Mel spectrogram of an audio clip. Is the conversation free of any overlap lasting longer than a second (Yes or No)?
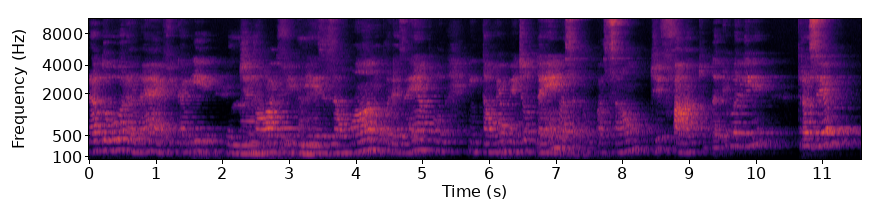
No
